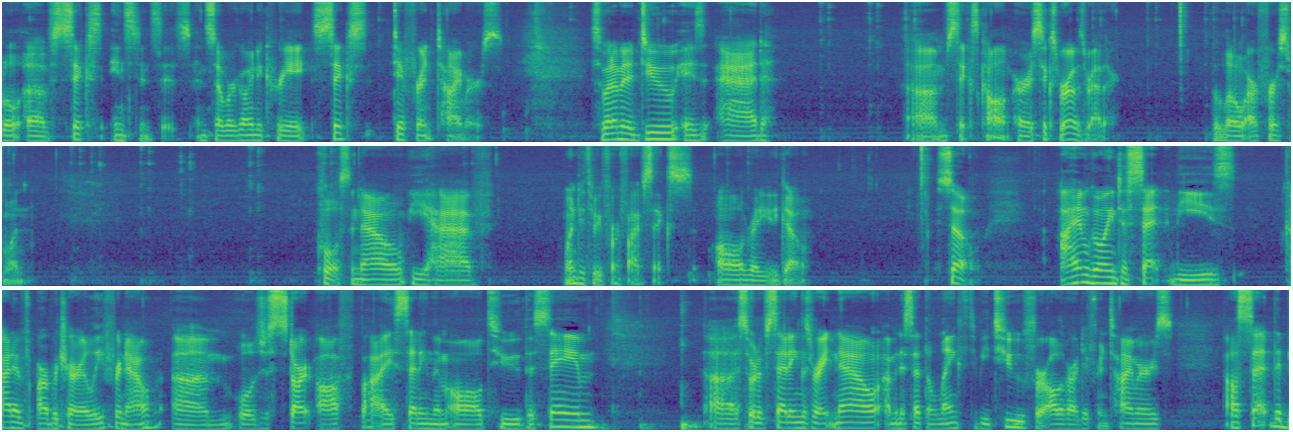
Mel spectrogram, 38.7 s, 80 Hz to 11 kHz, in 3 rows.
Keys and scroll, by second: 28.8 2, 29.6 Down, 30.6-33.0 typing, 30.9 Down, 31.3 Down, 31.6 Down, 32.4 Down.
